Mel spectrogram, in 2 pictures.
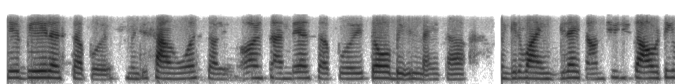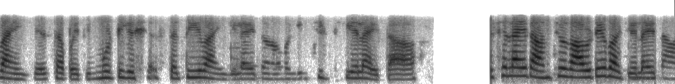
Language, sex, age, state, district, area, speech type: Goan Konkani, female, 18-30, Goa, Tiswadi, rural, conversation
